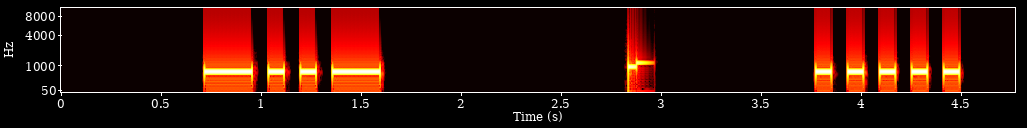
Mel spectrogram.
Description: Morse code, heard as a keyed tone, about 15 wpm, 700 Hz. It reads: X 5
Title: Single Letter-Number Alt 15wpm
